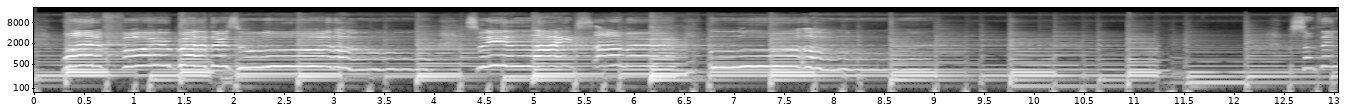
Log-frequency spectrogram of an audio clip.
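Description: A woman singing live to her own strummed acoustic guitar, an unaccompanied solo voice-and-guitar performance.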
